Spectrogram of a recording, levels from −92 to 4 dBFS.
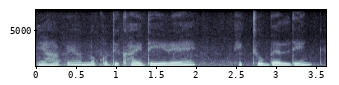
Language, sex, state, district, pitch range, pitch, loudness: Hindi, female, Arunachal Pradesh, Papum Pare, 190-230 Hz, 200 Hz, -14 LUFS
